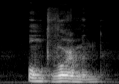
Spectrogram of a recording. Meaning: to deworm, to remove worms
- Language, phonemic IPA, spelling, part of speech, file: Dutch, /ɔntˈʋɔrmə(n)/, ontwormen, verb, Nl-ontwormen.ogg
